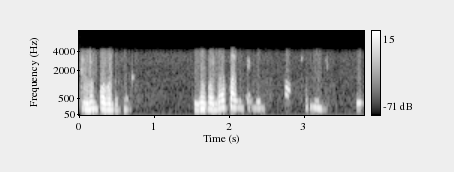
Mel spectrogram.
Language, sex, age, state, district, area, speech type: Odia, female, 45-60, Odisha, Sundergarh, rural, conversation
